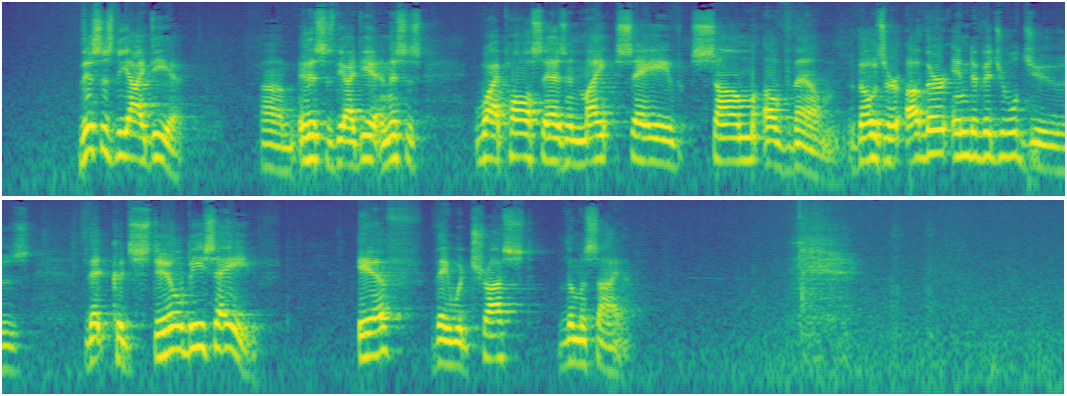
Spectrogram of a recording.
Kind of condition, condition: setting, large echoing room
